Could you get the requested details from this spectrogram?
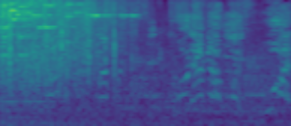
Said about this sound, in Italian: I miei pensieri sono interrotti da un rumore di bicchieri rotti.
